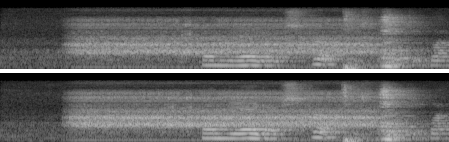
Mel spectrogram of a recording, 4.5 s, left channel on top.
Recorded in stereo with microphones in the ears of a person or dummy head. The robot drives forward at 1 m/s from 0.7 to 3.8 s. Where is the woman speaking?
50° right (ahead or behind), 0.9 m; by 4.4 s 25° right (ahead or behind), 1.5 m.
